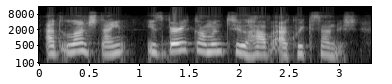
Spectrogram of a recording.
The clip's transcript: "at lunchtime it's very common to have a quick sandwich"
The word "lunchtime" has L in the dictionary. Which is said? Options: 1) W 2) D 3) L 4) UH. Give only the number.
3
